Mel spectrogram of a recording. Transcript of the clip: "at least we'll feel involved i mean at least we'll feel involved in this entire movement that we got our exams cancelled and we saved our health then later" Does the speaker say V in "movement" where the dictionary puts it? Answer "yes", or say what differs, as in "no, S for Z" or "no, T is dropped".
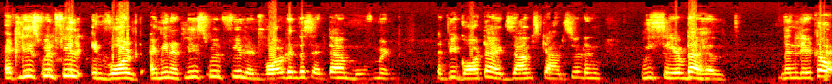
yes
